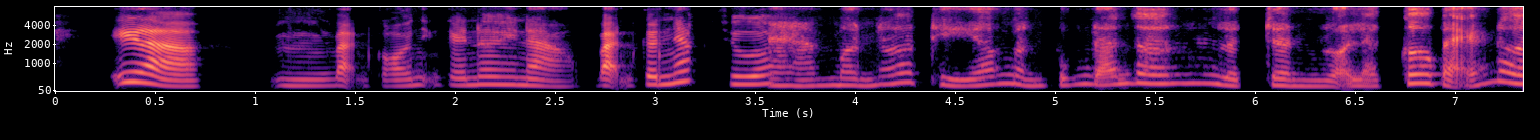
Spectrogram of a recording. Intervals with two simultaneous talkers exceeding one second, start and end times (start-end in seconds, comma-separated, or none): none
